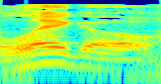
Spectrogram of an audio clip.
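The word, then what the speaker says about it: Lego (λέγω): L-E-G long O, Lego.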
